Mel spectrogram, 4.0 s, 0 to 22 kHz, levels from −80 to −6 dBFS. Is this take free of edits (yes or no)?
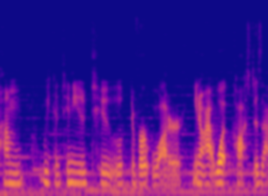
yes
